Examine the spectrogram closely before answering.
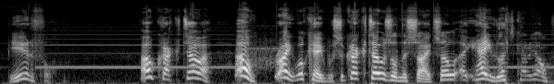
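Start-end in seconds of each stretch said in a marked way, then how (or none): none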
